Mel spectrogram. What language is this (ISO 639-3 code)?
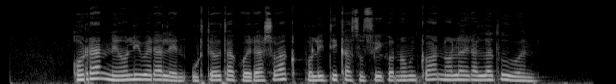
eus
